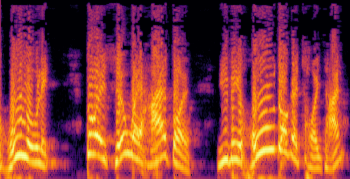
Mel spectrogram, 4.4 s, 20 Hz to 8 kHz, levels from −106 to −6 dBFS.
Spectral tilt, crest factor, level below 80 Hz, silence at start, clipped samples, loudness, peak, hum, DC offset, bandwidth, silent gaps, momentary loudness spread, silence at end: -8 dB/octave; 12 dB; -38 dBFS; 0 s; under 0.1%; -13 LUFS; -2 dBFS; none; under 0.1%; 7.6 kHz; none; 9 LU; 0.1 s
